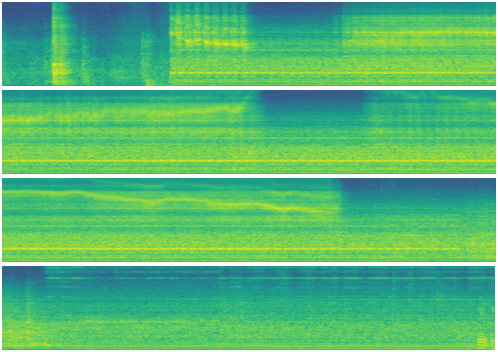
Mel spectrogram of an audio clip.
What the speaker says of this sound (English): We'll machine the end square, and then we can turn it down to the right size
